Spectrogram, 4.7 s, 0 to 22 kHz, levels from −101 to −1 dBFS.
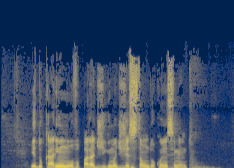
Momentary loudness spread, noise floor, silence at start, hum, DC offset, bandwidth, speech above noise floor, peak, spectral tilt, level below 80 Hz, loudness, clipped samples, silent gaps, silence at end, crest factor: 11 LU; -57 dBFS; 0.6 s; none; under 0.1%; 16.5 kHz; 38 dB; -2 dBFS; -3.5 dB/octave; -48 dBFS; -19 LUFS; under 0.1%; none; 0.75 s; 20 dB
